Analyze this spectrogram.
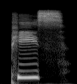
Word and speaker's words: peace: Peace maker 여기서 중요한 건 피스의 e 소리 i 발음이죠. 우리말 2보다 입술을 양옆으로 좀 더 당기고 길게 소리내는게 포인트래요. 짧게 피스 이렇게 안 되게 조심해야 하고요. 한번 따라해 보세요.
